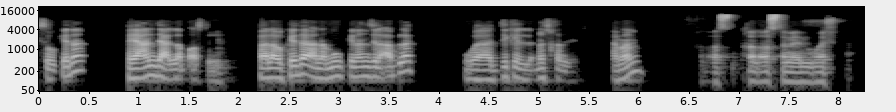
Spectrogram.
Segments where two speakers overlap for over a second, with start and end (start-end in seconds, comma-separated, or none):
none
